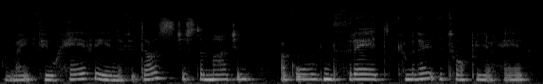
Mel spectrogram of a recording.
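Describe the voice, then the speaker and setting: Soft, husky woman guiding a meditation. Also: on the high side, flat delivery. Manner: gentle, unhurried instruction with pauses. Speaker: mindfulness guide. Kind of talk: guided meditation.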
